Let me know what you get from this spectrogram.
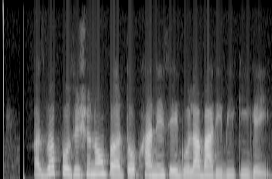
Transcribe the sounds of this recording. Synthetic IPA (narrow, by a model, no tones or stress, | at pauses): ɐzwək̚poːziʃənõpɐɾt̪oːp̚kʰaːneseɡoːlabʱaːɾibʱikiɡɐiː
